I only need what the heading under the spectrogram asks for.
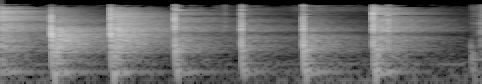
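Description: Seven sharp taps on a metal object at a fairly steady pace, each strike ringing briefly before fading. No voices.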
